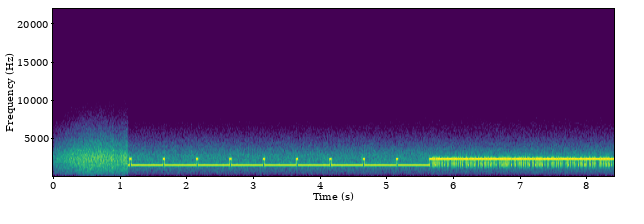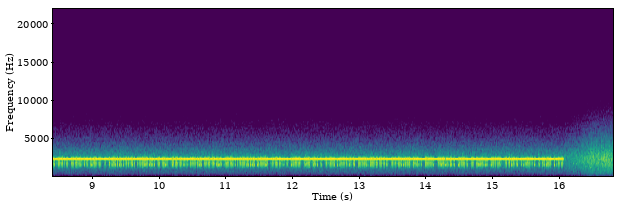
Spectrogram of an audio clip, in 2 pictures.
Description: Weather fax (radiofax), 120 lines a minute, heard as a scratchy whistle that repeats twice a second, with radio static.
